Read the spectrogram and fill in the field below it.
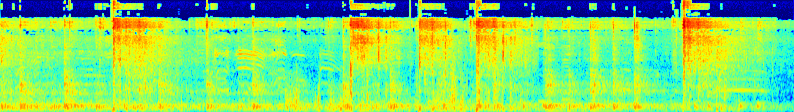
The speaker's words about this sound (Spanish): Es el sonido de las armas en una batalla, en una recreación histórica. Este fin de semana sonará a buen seguro en San Lorenzo del Escorial, que viajará al pasado, concretamente al siglo XIX, durante la Guerra de la Independencia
